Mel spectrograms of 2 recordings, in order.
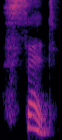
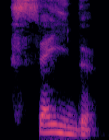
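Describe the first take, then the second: First: Said dit comme s'écrivant S A D, sèd; said court en sèd; bonne prononciation. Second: Said dit en saïd, diphtongué; mauvaise prononciation. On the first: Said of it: "mais tout simplement". (said bien prononcé) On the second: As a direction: imiter la faute, saïd. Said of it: "Ce n'est pas said". (said mal prononcé) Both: Shown as a demonstration.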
